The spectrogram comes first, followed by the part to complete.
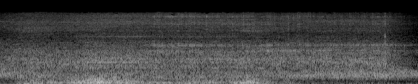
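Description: Hand-held hair dryer running, a steady rush of air with a faint motor whine, switched on at the start. Its rear filter screen is removed, so the uncovered air intake sucks in a mannequin's long hair.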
